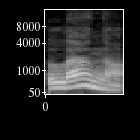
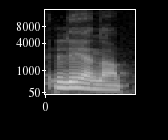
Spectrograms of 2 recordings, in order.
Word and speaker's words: Лена: повісті Ольги Кобилянської царівна звати саме Лена а не Лєна закінчення ця у скорочених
